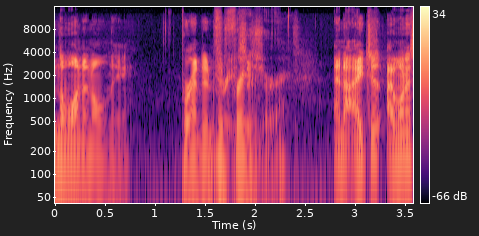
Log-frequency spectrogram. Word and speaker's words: Fraser: It is pronounced Brendan Fraser. Fraser. Not Fraser. It's not Frasier.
